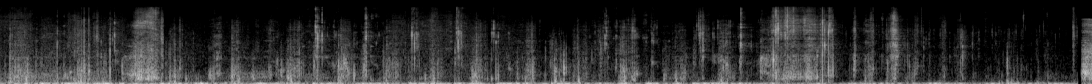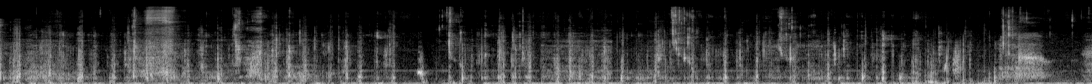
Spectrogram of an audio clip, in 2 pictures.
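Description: Close-miked chewing and crunching of whole raw shrimp, with many short crisp crunches in quick succession as the shell-on shrimp are bitten and chewed.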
